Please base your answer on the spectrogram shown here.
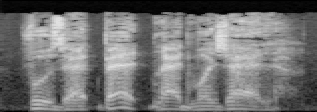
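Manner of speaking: put-on low, rough, gruff old man growl. Retelling what the old man at the head of the table said, rough, growly voice. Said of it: "She says it in a rough, growly voice and laughs".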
